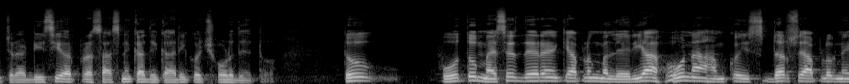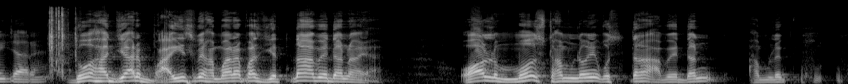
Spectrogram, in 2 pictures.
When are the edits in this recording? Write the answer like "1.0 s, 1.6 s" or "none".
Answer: 9.0 s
